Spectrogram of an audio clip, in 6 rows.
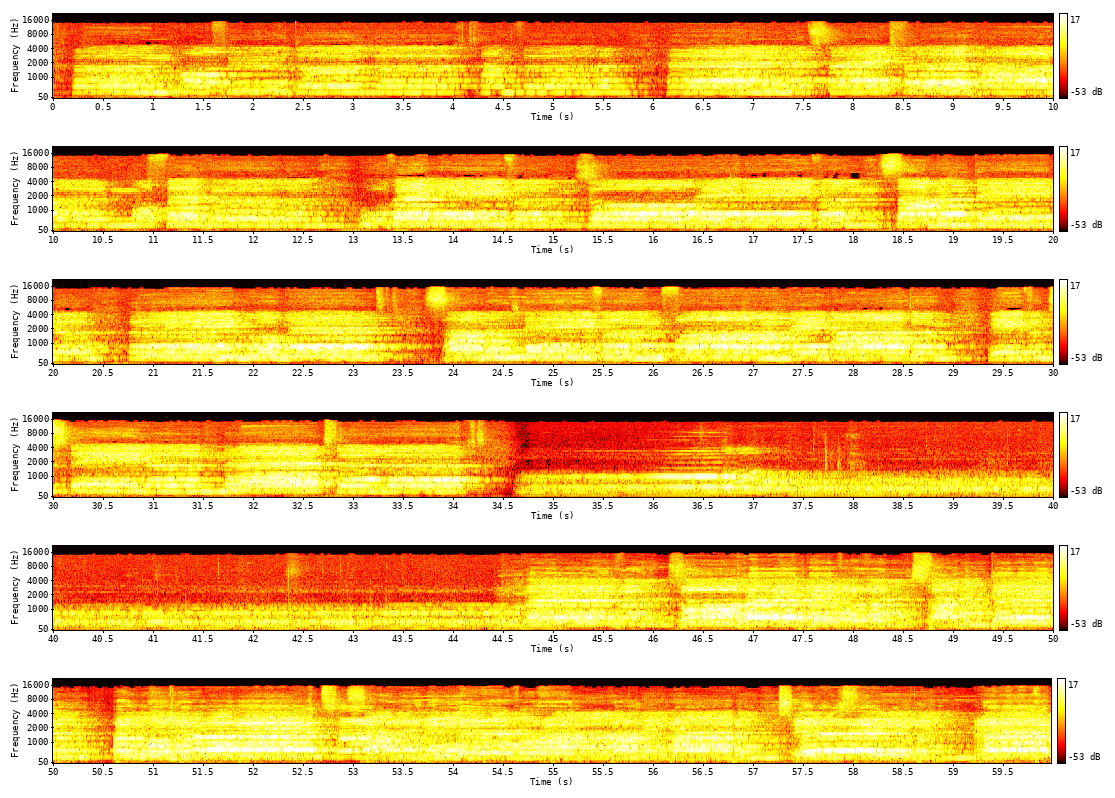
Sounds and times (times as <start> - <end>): A capella: 0.0 - 59.9.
